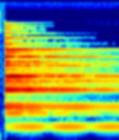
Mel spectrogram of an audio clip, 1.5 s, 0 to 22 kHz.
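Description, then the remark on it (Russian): A single deep strike of a huge modern 35-ton church bell hung on the first tier of a bell tower, its rich layered overtones ringing out loud and sustained, with no voices over the long resonant hum. “На первом ярусе звонится громадный колокол. Весит 35 тонн.”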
